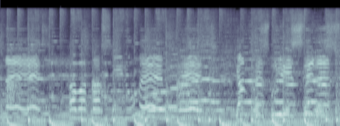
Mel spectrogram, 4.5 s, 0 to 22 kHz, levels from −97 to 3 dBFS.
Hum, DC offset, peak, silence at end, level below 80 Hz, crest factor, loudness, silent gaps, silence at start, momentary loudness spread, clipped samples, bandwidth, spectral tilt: none; 0.2%; -2 dBFS; 0 s; -26 dBFS; 14 dB; -14 LUFS; none; 0 s; 5 LU; under 0.1%; 16.5 kHz; -4 dB/octave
